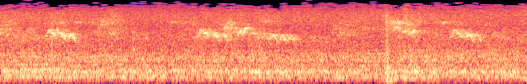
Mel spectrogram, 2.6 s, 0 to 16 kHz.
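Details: Dense buzzing of honey bees on 15 May 2018 while nucleus colonies are made old-style from an earlier forager swarm; an unbroken, even hum with one soft knock near two seconds.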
